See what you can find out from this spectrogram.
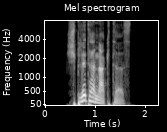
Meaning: strong/mixed nominative/accusative neuter singular of splitternackt
- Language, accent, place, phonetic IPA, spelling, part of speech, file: German, Germany, Berlin, [ˈʃplɪtɐˌnaktəs], splitternacktes, adjective, De-splitternacktes.ogg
